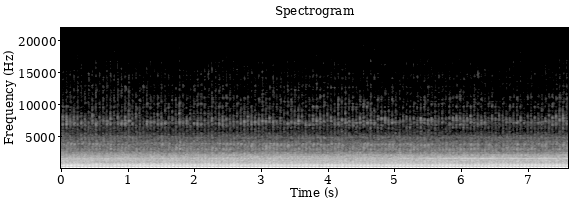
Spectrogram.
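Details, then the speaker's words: Gravely 5665 fitted with a China replacement carburetor (after a 15hp carb was tried), air cleaner on: steady low chug with a hunting throb at idle, only runs on choke; owner suspects air sucked past the loose throttle arm/shaft, making it lean. "oh plus side is it's running um downside is I can't get it to run without choke on and the only thing I can think of right now is as you can see there's definitely some play in that throttle arm which might be the reason it's might be sucking air in"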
